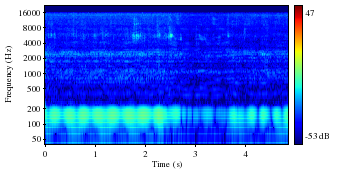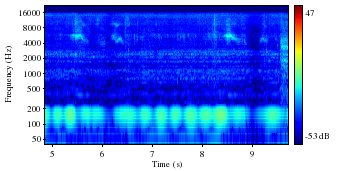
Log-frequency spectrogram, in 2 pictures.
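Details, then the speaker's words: Computer power supply fan: deep droning growl pulsing about three times a second that vibrates the desk and sounds like an old refrigerator, caused by very dry fan bearings. "Thing sounds like an old refrigerator. So this is obviously a mechanical issue, so the bearings in the fan are dry. Very dry."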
